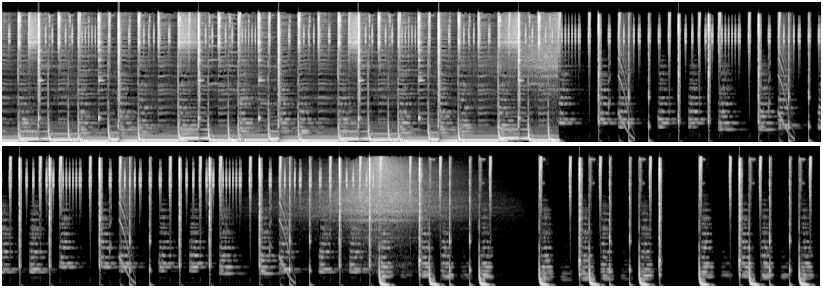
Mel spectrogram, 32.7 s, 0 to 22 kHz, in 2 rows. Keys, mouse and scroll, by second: 1.3 click, 3.0 click, 3.3 scroll down 1, 3.6-4.6 shift+middle drag, 4.6 alt+d, 8.5-9.5 shift+middle drag, 9.5 Tab, 10.0 click, 10.8 click, 14.0 ctrl+z, 14.7 Tab, 15.7 x, 16.3 click, 17.6 shift+d, 21.5 r, 23.8 s, 25.3 shift+d, 26.2 Tab, 26.8 click, 27.6 click, 30.2-31.7 scroll up 3, 31.7 click, 32.3 click.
